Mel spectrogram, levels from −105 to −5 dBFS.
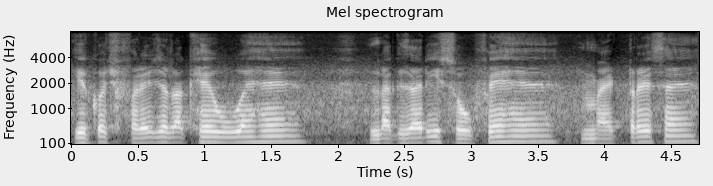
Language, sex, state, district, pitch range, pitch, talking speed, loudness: Hindi, male, Madhya Pradesh, Katni, 120-145 Hz, 135 Hz, 140 wpm, -16 LUFS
